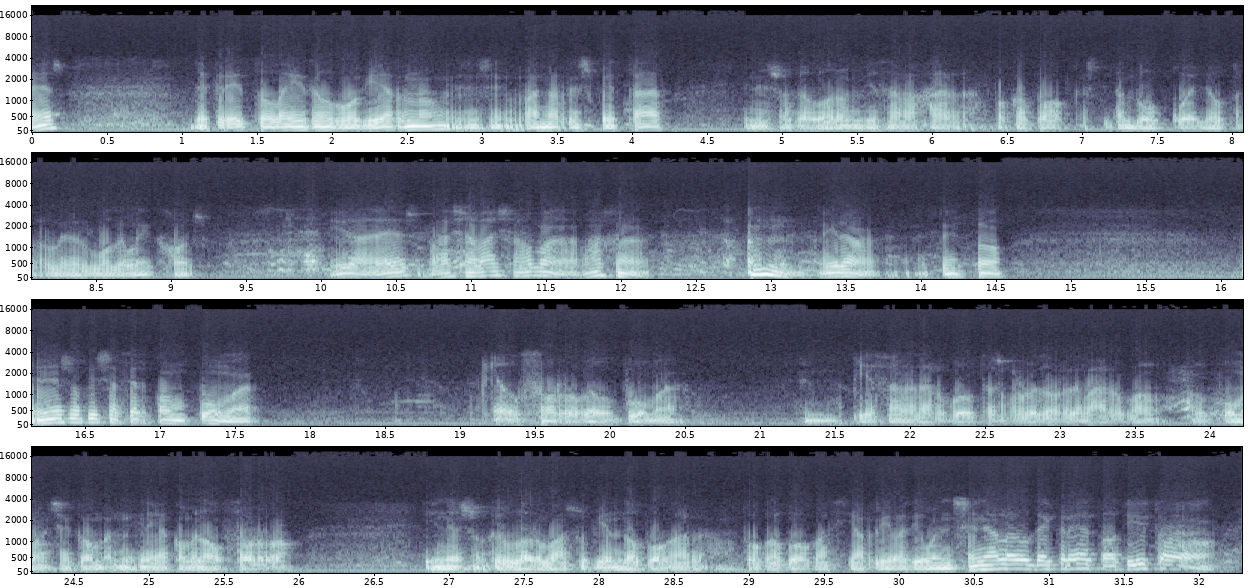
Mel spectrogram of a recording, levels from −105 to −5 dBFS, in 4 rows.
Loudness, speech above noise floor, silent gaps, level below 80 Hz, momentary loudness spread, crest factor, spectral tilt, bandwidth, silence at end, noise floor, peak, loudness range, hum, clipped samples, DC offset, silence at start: -18 LUFS; 23 dB; none; -40 dBFS; 17 LU; 14 dB; -10.5 dB/octave; 16 kHz; 0 s; -39 dBFS; -2 dBFS; 6 LU; none; under 0.1%; under 0.1%; 0 s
